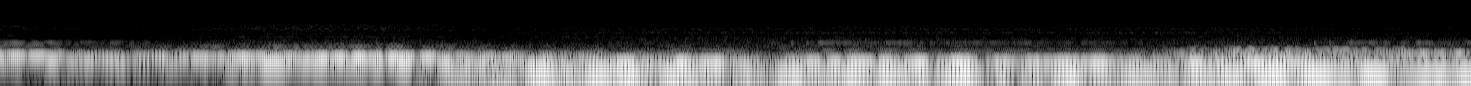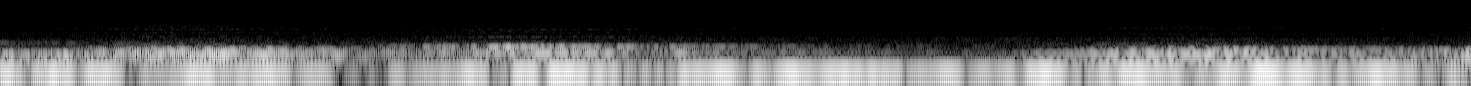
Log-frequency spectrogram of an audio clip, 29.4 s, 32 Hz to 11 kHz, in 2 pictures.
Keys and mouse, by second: 3.2 KP_7, 11.4 shift+click, 11.9 Delete, 13.1 click, 13.7 Delete, 15.2 shift+click, 15.7 Delete, 17.2 middle click, 17.7 shift+click, 18.0 Delete, 19.4 Delete, 20.9 KP_Decimal, 23.8 e, 25.9 Tab, 27.3-28.0 middle drag, 28.0 Tab.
